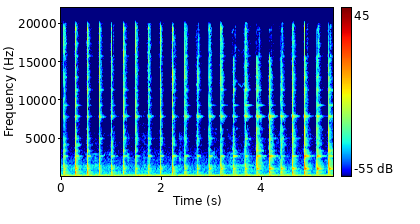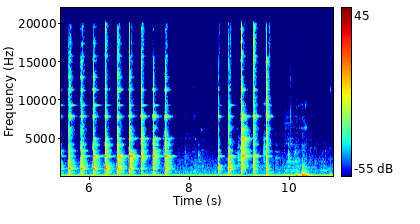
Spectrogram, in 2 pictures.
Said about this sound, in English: use your ball peen hammer to slightly texture it.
